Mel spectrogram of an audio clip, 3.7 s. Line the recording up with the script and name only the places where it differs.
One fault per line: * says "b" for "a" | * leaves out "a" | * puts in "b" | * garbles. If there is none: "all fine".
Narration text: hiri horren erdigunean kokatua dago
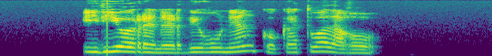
all fine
